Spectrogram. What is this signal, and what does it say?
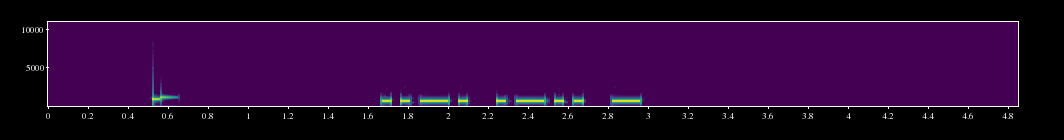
Morse code, heard as a keyed tone, about 25 wpm, 700 Hz. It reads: FLT
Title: USA Call Sign Postfixes - 3 Letters 25wpm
